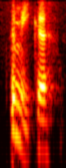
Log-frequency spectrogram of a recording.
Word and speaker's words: Tamika: Tamika. – Tamika. Is it Tamika or is it Tamika? – T-A. – Tamika. – Anisha. – Okay, Tamika. T-A-M-I-K-A.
